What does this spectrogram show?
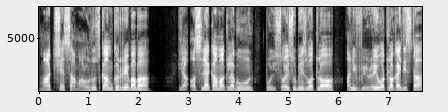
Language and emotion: Goan Konkani, fearful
